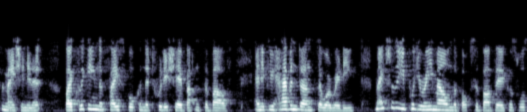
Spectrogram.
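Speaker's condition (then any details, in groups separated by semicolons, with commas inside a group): No condition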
